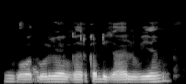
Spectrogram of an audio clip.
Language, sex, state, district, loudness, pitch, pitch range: Hindi, male, Bihar, Lakhisarai, -14 LUFS, 120 Hz, 120-130 Hz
